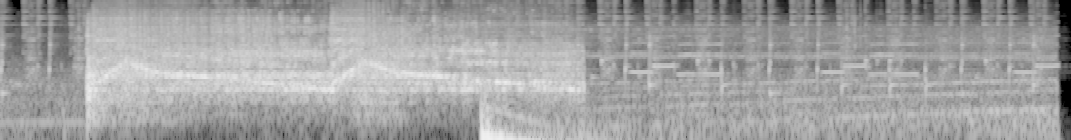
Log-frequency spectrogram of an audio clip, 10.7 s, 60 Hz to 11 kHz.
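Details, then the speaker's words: DropIN 72V electric motor conversion (30HP, replaces up to 200cc engine) on Ohvale GP 0 Mini GP motorcycle, test run after chain and sprockets fitted: two quick throttle blips with clean whine rising and falling, smooth wind-down; normal motor run-up. "So now time for a test run. We're gonna turn on the battery real quick. Turn on the bike, wait for it to load. Take it out of park and give it a rip."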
